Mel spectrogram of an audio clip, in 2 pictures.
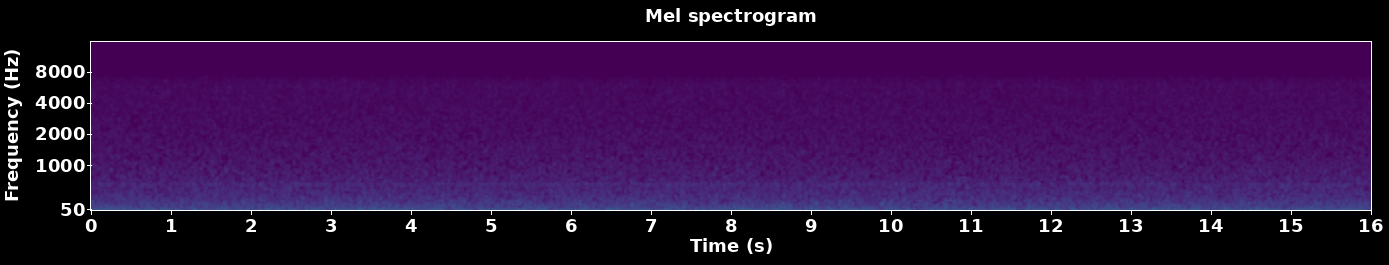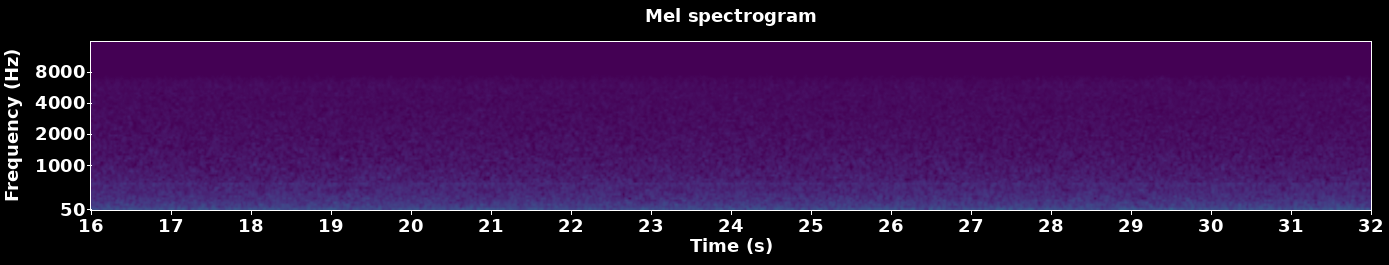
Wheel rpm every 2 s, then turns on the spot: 0, 0, 0, 0, 0, 0, 0, 0, 0, 0, 0, 0, 0, 0, 0, 0.
none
